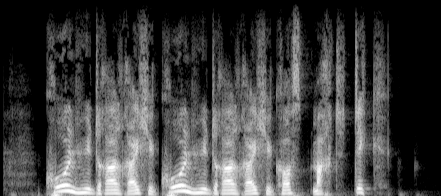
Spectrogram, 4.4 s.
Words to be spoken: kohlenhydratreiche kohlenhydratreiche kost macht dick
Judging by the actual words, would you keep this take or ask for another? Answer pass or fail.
pass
